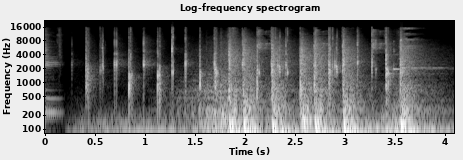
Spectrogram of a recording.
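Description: Short percussive transition sting: a rapid run of sharp taps and clicks over a swelling deep bass, building through the middle and fading out near the end.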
